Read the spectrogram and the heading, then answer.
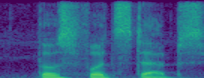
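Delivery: plain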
